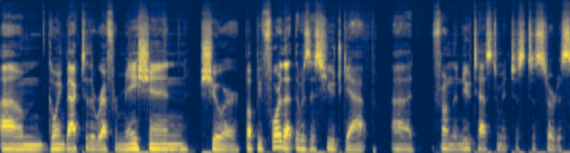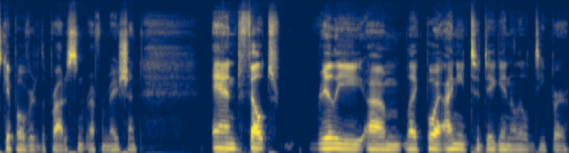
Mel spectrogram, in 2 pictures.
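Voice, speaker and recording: A man's medium-pitched voice with a Canadian accent, at a moderate pace with fairly even intonation, on a very clean recording with a silent background. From Ontario, Canada (Chatham). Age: 50s. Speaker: pastor. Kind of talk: casual interview about theology. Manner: halting, many fillers.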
